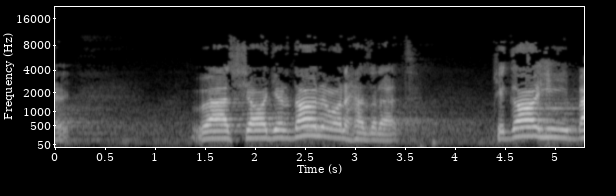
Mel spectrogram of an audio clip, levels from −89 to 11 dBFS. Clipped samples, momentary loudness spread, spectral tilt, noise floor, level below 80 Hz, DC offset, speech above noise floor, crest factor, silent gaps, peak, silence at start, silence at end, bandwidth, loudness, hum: under 0.1%; 17 LU; -5 dB/octave; -51 dBFS; -64 dBFS; under 0.1%; 34 dB; 18 dB; none; 0 dBFS; 0 s; 0 s; 10.5 kHz; -16 LUFS; none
